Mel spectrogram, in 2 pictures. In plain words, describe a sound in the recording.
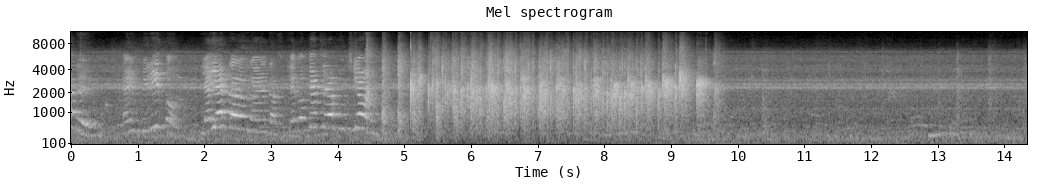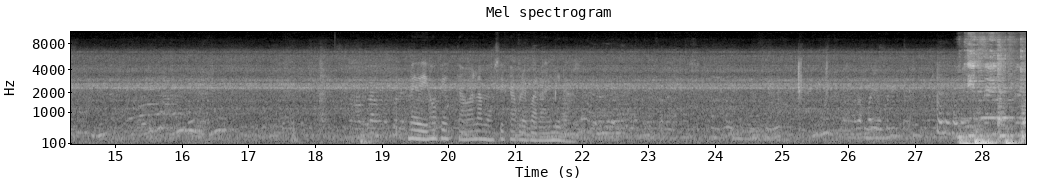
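Children speak out loud on stage.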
